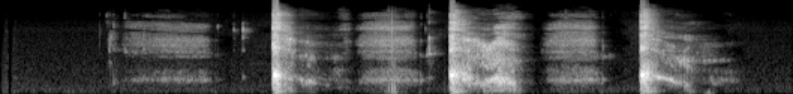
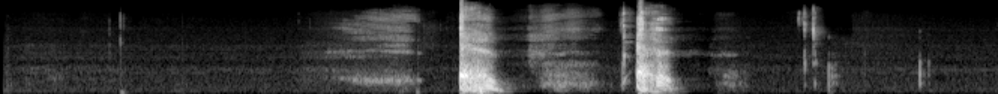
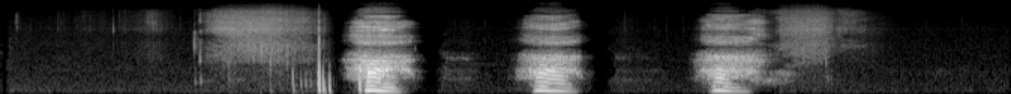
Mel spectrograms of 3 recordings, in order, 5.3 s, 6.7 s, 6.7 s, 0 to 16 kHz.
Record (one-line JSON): {"three_cough_length": "5.3 s", "three_cough_amplitude": 32768, "three_cough_signal_mean_std_ratio": 0.25, "cough_length": "6.7 s", "cough_amplitude": 32768, "cough_signal_mean_std_ratio": 0.2, "exhalation_length": "6.7 s", "exhalation_amplitude": 29059, "exhalation_signal_mean_std_ratio": 0.29, "survey_phase": "beta (2021-08-13 to 2022-03-07)", "age": "45-64", "gender": "Female", "wearing_mask": "No", "symptom_cough_any": true, "symptom_runny_or_blocked_nose": true, "smoker_status": "Never smoked", "respiratory_condition_asthma": false, "respiratory_condition_other": false, "recruitment_source": "REACT", "submission_delay": "1 day", "covid_test_result": "Negative", "covid_test_method": "RT-qPCR", "influenza_a_test_result": "Unknown/Void", "influenza_b_test_result": "Unknown/Void"}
